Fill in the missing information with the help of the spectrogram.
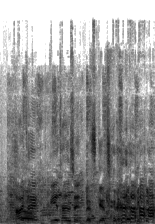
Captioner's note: instructor speaking In Foreign Language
